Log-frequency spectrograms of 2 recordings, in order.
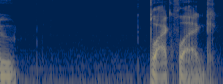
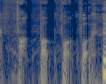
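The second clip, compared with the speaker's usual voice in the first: whispered panic; 2 semitones higher, 8 dB quieter than usual. Retold or imitated. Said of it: "I was like".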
